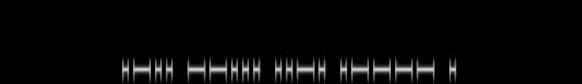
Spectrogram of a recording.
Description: Morse code, heard as a keyed tone, about 23 wpm, 700 Hz. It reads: L7F1E
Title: Code Groups - 5 Letter:Numbers - 22wpm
